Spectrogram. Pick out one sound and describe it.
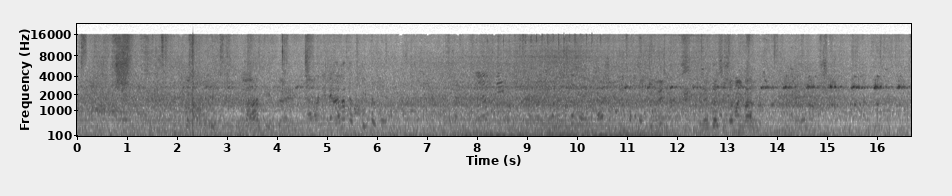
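Several young men and women chat nearby in a crowd.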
